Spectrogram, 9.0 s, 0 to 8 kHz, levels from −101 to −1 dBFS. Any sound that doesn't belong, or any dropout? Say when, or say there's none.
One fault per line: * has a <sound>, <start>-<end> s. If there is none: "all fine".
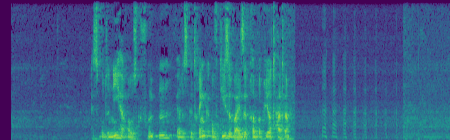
* has a laugh, 6.4-8.0 s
